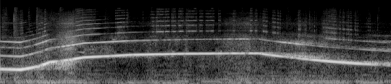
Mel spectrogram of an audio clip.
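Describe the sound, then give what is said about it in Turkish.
A loud ambulance siren, from ambulances taking the wounded to Ceylanpınar State Hospital, holds a long rising and falling wail with bright overtones, over a steady low rumble of traffic or engine noise. “Yaralılar ambulanslarla Ceylanpınar Devlet Hastanesi'ne kaldırıldı.”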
